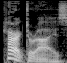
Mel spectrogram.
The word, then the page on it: characterize: anglais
